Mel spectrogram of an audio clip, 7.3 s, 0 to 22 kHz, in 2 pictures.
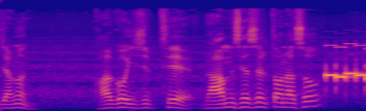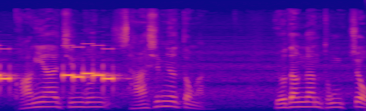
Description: Five-tone selective call (CCIR), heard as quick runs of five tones, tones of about 100 ms, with room echo and speech in Korean. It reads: 43542 43542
